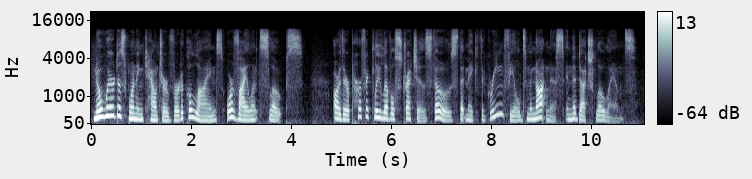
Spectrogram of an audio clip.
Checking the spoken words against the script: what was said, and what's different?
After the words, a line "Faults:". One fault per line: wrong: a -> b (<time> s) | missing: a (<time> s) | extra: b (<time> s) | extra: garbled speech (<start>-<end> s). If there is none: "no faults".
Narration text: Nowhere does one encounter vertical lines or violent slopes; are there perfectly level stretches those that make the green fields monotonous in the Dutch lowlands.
Nowhere does one encounter vertical lines or violent slopes; are there perfectly level stretches those that make the green fields monotonous in the Dutch lowlands.
Faults:
no faults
